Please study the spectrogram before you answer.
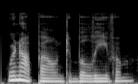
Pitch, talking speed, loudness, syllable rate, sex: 150 Hz, 260 wpm, -15 LUFS, 7.2 syllables/s, male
